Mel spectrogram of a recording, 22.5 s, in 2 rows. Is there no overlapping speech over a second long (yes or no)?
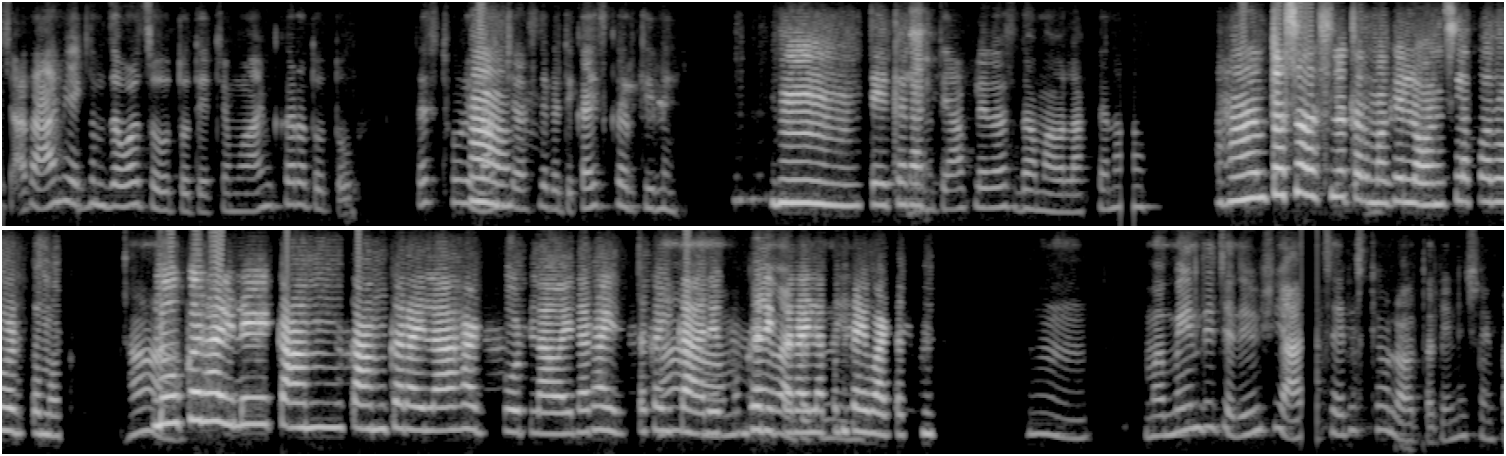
no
